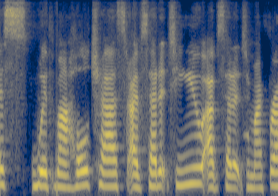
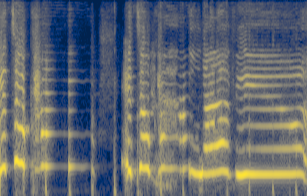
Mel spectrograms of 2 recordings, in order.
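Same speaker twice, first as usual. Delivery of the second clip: shrill, very high, very loud screaming; 14 semitones higher, 9 dB louder than usual. Recalling a player looking upset, the speaker retells screaming at the tv. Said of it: "I literally I was screaming at my T V".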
